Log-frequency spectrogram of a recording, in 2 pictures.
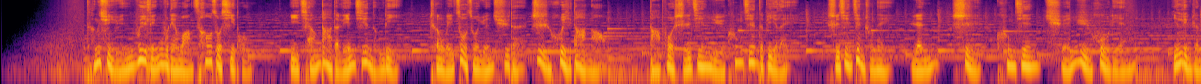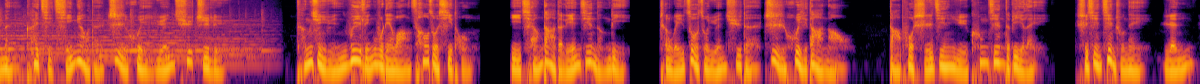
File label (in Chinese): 男 科技感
